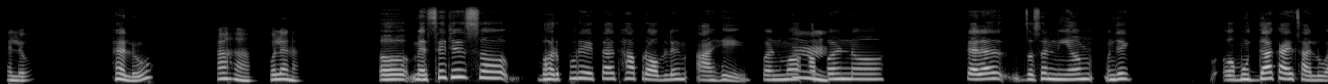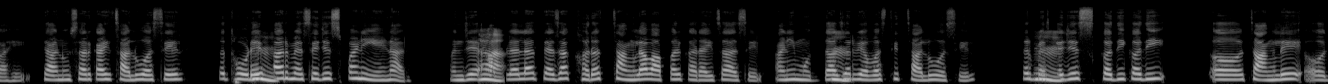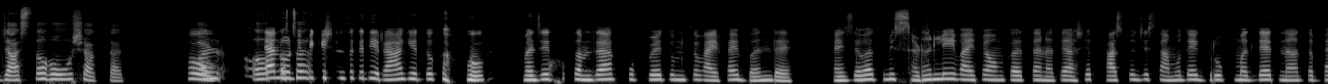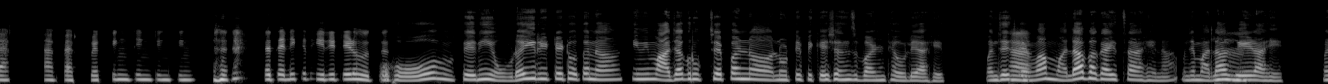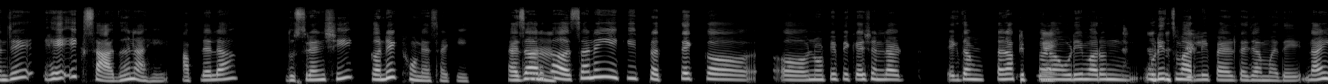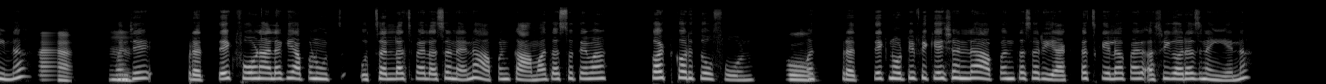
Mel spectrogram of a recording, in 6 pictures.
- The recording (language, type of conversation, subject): Marathi, podcast, इंटरनेटवरील समुदायात विश्वास कसा मिळवता?
- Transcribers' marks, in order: distorted speech; other background noise; cough; in English: "ग्रुपमधले"; chuckle; in English: "इरिटेट"; in English: "इरिटेट"; in English: "ग्रुपचे"; in English: "कनेक्ट"; tapping; "पाहिजे" said as "पाहिजेल"; chuckle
